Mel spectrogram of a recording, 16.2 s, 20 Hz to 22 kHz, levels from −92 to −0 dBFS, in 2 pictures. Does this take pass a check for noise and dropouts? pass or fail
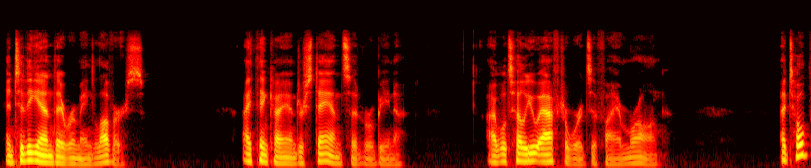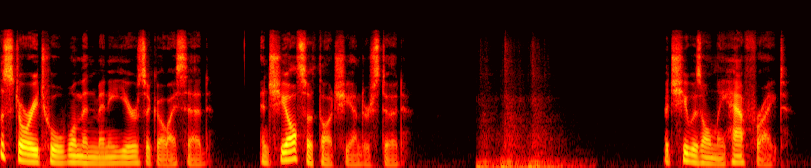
fail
